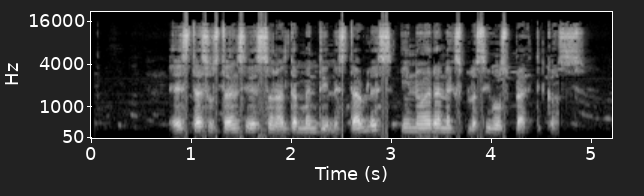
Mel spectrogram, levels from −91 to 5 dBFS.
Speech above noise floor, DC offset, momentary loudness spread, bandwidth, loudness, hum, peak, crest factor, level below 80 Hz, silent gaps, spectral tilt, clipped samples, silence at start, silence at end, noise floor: 45 dB; under 0.1%; 12 LU; over 20 kHz; -11 LUFS; none; 0 dBFS; 14 dB; -66 dBFS; none; 2 dB/octave; 0.5%; 0.75 s; 0.3 s; -59 dBFS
